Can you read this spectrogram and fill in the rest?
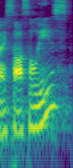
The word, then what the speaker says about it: isosceles: So isosceles triangle, there's no, you don't pronounce the C there in isosceles.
